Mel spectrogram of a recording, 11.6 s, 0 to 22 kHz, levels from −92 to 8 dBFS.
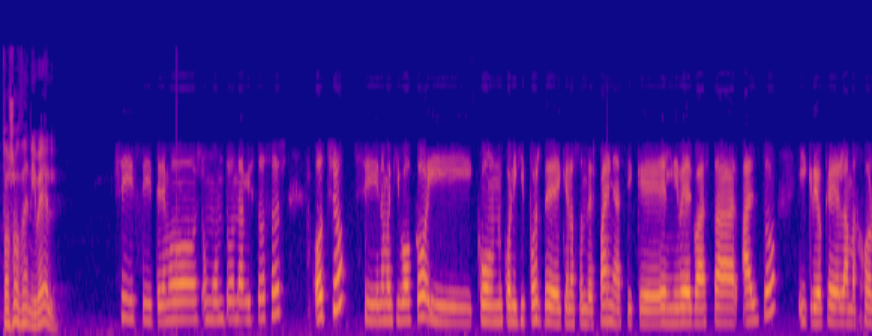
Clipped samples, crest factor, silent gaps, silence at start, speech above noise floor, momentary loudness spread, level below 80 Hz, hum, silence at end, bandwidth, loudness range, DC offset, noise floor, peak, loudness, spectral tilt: under 0.1%; 18 dB; none; 0.05 s; 40 dB; 11 LU; -66 dBFS; none; 0 s; 11.5 kHz; 5 LU; under 0.1%; -65 dBFS; -8 dBFS; -25 LUFS; -6 dB/octave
